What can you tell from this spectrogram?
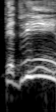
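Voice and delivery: put-on high, drawn-out drunken call; slur-happy hail of an old acquaintance; drunk man greeting. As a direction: imitate a drunk calling a name. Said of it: "um cara com aspecto de bêbado".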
